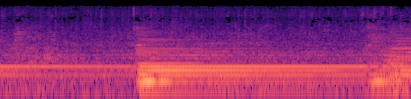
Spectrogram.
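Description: Acoustic guitar played hard: a chord rings out and fades, then a sharply strummed chord about a second and a half in rings on and slowly dies away, with another chord struck near the end.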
